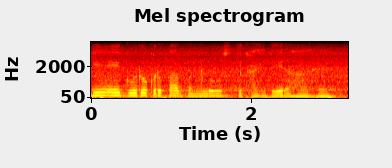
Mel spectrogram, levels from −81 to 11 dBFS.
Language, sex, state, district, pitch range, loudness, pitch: Hindi, male, Gujarat, Valsad, 120-140 Hz, -15 LUFS, 130 Hz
